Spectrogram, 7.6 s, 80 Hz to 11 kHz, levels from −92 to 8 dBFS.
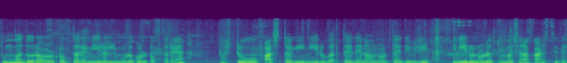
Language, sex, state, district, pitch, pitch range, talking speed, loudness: Kannada, female, Karnataka, Mysore, 210 Hz, 200-230 Hz, 190 wpm, -21 LUFS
